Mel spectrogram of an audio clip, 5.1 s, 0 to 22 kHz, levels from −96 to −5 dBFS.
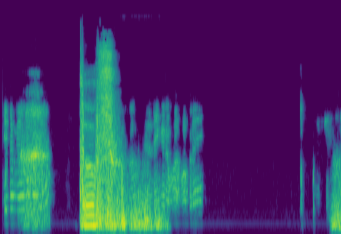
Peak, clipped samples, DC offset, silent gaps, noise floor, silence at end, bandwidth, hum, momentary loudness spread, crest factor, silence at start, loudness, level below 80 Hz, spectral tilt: -2 dBFS; under 0.1%; under 0.1%; none; -83 dBFS; 0 s; 13 kHz; none; 21 LU; 18 dB; 0.05 s; -17 LUFS; -60 dBFS; -4.5 dB/octave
